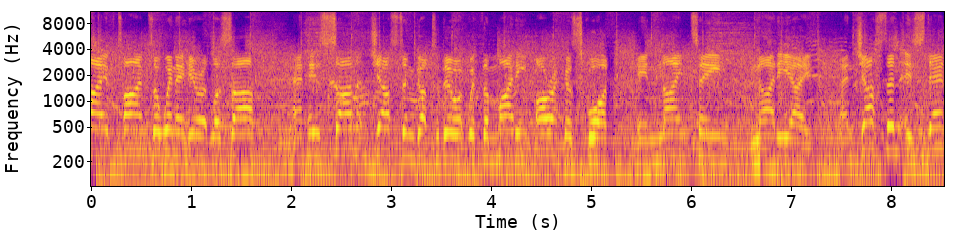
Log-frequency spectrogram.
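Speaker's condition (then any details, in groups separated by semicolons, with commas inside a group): No condition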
